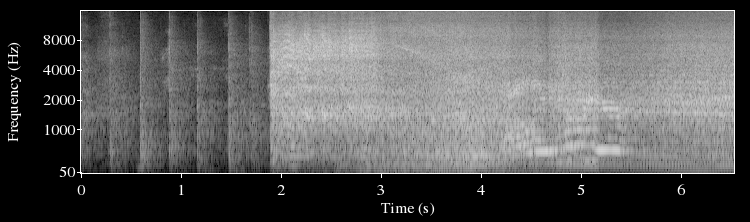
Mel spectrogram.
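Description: A Jeep Compass fitted with a replacement starter cranks in five quick rhythmic bursts, then fires and settles into a loud, close running engine with a brief rev; a person exclaims over it.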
